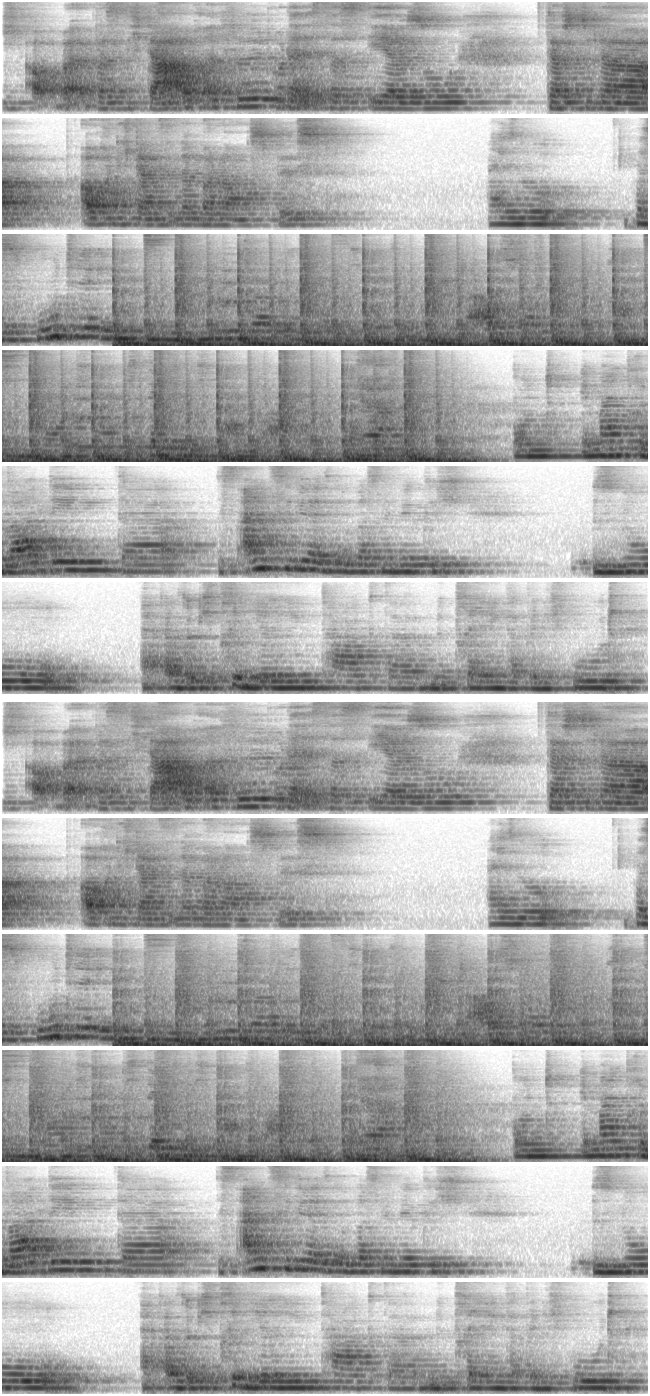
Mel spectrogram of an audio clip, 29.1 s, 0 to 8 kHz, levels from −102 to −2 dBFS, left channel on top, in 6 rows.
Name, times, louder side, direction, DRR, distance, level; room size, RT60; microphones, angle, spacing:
voice 1, 0.0-3.7 4.1-4.9 5.4-7.2 17.1-17.5, left 1 dB, 5° left, -5 dB, 1.4 m, -31 dB
voice 2, 8.5-9.0 9.6-16.8 17.1-17.4 18.4-20.6 21.0-22.8 23.8-24.6 25.3-28.8, left 1 dB, 55° right, -4 dB, 2.6 m, -30 dB
sound 1, 10.5-18.0, left 1 dB, 70° left, 1.0 m, -26 dB
10.5 x 5.6 x 2.3 m, 1.0 s
head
